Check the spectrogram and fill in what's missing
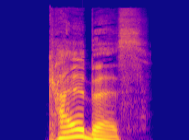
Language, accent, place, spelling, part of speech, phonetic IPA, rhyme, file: German, Germany, Berlin, Kalbes, noun, [ˈkalbəs], -albəs, De-Kalbes.ogg
- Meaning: genitive singular of Kalb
